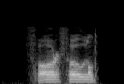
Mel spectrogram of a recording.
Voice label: "fourfold", English; adjectives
